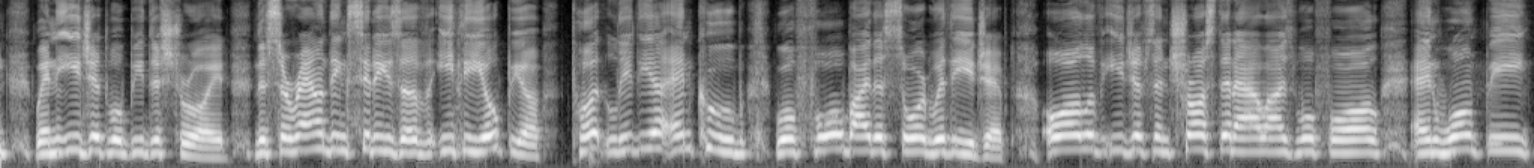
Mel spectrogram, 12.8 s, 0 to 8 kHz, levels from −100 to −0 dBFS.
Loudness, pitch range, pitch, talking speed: -13 LUFS, 185-220 Hz, 200 Hz, 145 wpm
